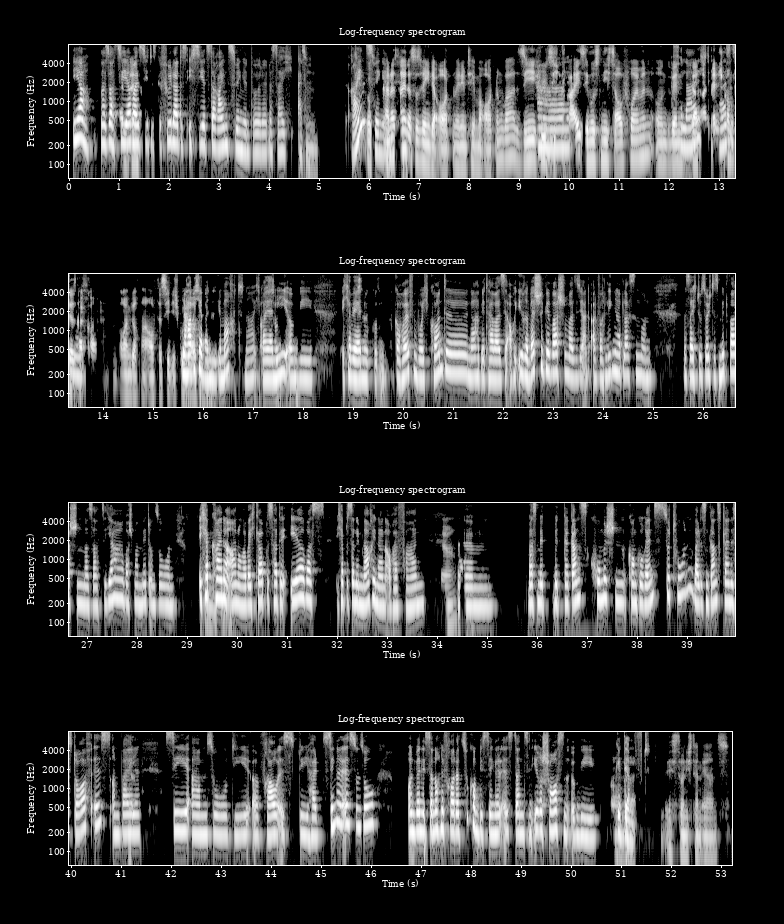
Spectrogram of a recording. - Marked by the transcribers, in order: unintelligible speech; other background noise; static; distorted speech
- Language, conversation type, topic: German, unstructured, Wie gehst du mit Menschen um, die dich enttäuschen?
